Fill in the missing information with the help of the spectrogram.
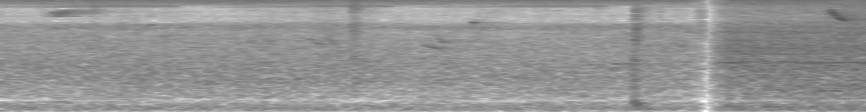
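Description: Steady outdoor background noise, a rushing haze without distinct events. It drops out for a moment about three and a half seconds in and comes back a little louder.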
